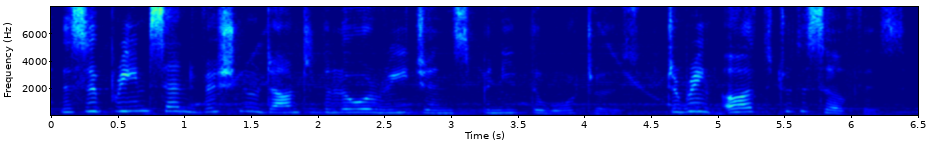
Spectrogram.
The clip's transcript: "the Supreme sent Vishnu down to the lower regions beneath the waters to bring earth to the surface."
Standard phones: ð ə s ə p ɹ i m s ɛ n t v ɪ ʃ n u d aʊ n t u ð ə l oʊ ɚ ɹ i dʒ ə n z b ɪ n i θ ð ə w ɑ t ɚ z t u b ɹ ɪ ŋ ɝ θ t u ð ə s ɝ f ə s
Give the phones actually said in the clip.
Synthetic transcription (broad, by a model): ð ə s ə p ɹ i m s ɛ n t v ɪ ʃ n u d aʊ n t u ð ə l oʊ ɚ ɹ i dʒ ə n z b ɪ n i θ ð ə w ɑ t ɚ z t u b ɹ ɪ ŋ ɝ t t u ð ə s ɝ f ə s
